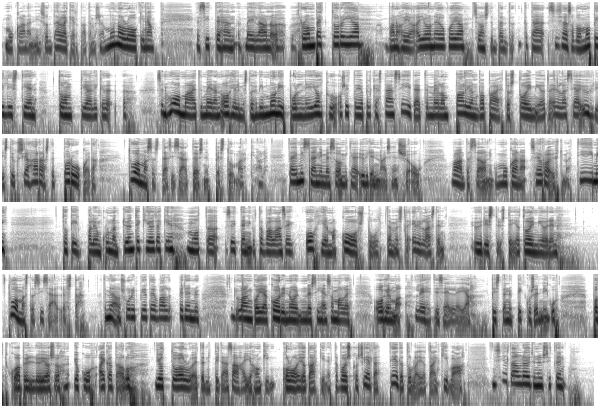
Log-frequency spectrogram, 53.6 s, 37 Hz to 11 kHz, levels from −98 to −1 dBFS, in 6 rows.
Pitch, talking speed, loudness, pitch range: 200 Hz, 140 wpm, -21 LUFS, 185-225 Hz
